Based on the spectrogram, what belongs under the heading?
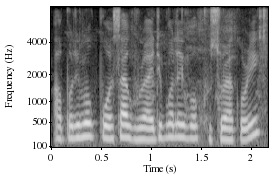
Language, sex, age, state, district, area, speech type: Assamese, female, 30-45, Assam, Charaideo, urban, spontaneous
